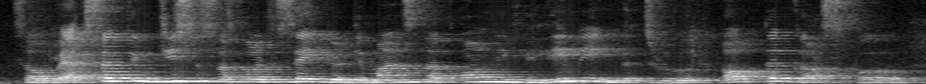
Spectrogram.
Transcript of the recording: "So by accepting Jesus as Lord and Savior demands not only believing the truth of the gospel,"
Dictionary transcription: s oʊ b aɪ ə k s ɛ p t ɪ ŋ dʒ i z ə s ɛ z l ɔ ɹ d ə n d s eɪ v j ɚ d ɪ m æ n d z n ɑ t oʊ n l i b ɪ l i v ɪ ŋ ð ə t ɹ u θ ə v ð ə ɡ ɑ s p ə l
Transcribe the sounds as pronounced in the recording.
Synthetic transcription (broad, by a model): s oʊ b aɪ ə k s ɛ p t ɪ ŋ dʒ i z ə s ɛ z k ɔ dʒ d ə s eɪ j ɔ d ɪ m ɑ n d s n ɑ t oʊ n l i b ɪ l i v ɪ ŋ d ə t ɹ u t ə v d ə ɡ ɑ s p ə l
